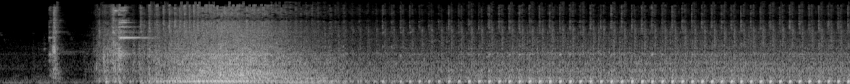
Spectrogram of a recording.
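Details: 1987 Toro OHV 20628C lawn mower with a 4HP 141cc Suzuki engine and 53cm deck, after an easy fix for a no-start. The pull-start catches, revs briefly, then settles into an even, steady beat of about 200 per minute; normal idle.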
